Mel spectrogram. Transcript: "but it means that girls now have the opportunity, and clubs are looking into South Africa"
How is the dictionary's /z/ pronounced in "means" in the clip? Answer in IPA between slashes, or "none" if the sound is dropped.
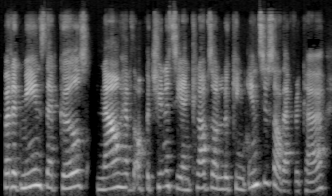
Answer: /z/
